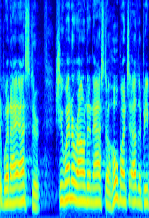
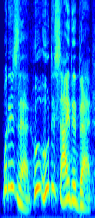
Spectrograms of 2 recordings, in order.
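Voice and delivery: normal talking voice

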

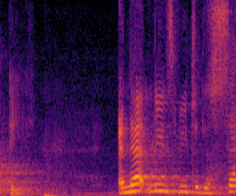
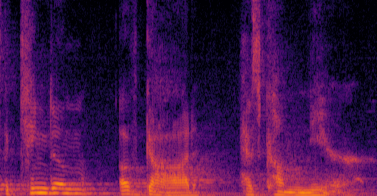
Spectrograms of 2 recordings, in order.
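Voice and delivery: slow, lower, soft; solemn slow proclamation; 6 semitones lower, 5 dB quieter, much slower than usual. Retold or imitated. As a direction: draw out each word reverently. Jesus' words, slow and low.

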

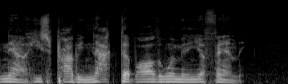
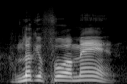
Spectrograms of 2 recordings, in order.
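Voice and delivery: loud announcement; 6 semitones higher, 6 dB louder than usual. Acted. Calling out in church.

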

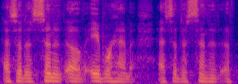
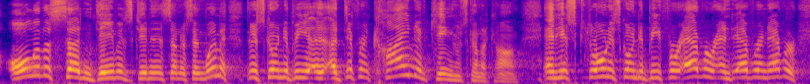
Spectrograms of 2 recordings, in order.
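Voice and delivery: excited realization; 10 semitones higher, 12 dB louder than usual. Acted. David's sudden realization acted out.

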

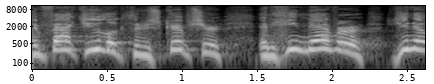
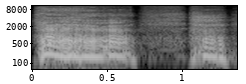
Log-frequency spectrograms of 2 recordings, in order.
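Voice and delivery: demon growl; 6 semitones lower, 4 dB quieter, much slower than usual. Retold or imitated. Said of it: "he was like".

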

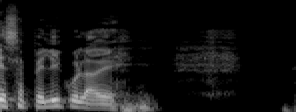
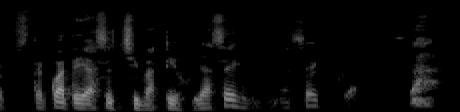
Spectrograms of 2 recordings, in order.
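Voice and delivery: much softer, fading to a whisper; inner aside; 6 semitones lower, 15 dB quieter than usual. Retold or imitated. Pastor recalling his private thoughts in seminary, hushed. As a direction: mutter it to yourself, trailing off.

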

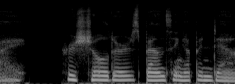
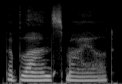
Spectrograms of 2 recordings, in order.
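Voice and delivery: usual speaking voice

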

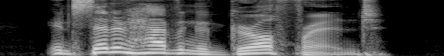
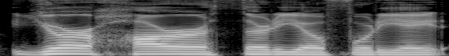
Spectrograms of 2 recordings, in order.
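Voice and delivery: usual speaking voice

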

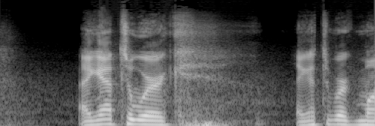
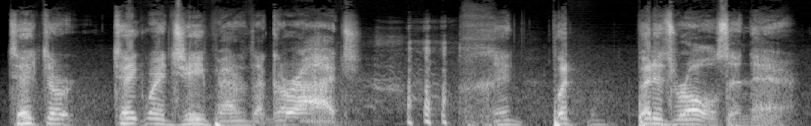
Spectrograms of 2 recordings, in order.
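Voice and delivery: raspy-voiced manager giving orders; 2 semitones higher, slower than usual. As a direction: rasp out the orders. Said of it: "with his raspy voice".

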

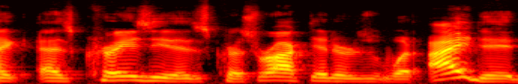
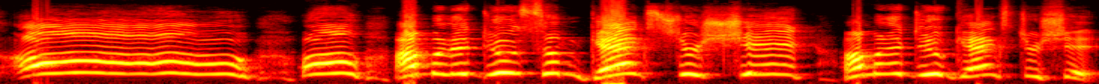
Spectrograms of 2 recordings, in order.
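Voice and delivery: high, loud shrieking mimicry; imitated scream; 9 dB louder, slower than usual. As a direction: scream it out, mocking an upset man. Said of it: "he screamed and he got up and he goes".

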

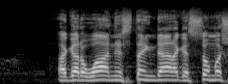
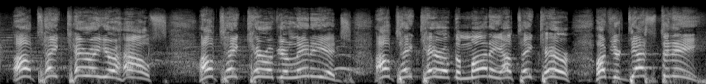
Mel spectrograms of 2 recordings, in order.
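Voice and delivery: full-force preaching; 5 semitones higher than usual. Acted. Pastor preaching God's promise to the congregation, shouting. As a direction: build it into a full-throated sermon cry.

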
